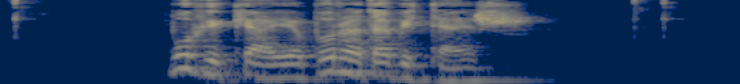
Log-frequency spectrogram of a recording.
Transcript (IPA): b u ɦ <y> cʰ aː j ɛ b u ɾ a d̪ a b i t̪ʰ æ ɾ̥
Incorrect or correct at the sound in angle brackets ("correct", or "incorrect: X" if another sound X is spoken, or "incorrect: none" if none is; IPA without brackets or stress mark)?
incorrect: i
